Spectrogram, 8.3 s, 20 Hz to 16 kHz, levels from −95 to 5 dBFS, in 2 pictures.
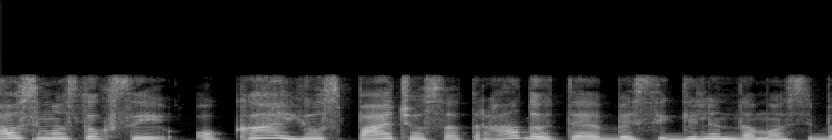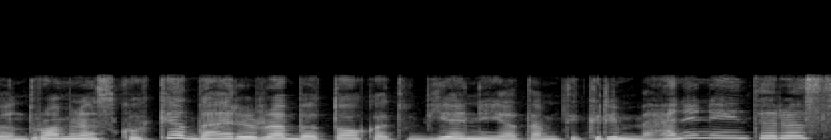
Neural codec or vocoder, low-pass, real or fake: none; 7.2 kHz; real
